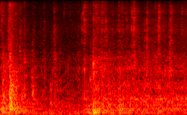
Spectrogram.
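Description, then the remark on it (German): A train door slides along its track with a steady rumbling rush, marked by a thud near the start and another bump about a second in, without voices. “Die Tür.”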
